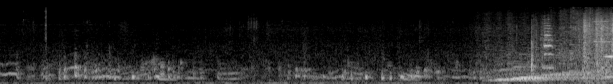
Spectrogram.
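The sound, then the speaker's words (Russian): Pigeons at a dovecote coo repeatedly in soft, low, throaty phrases. Toward the end, a louder, noisy swell rises, joined by a climbing tone. “Из голубятни вылетают голуби.”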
